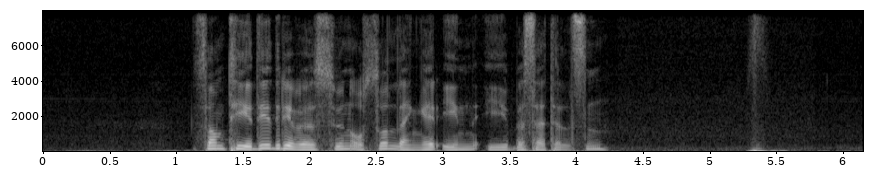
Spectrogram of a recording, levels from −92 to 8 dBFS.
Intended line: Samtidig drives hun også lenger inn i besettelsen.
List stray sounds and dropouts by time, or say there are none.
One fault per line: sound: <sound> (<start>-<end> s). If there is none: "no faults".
sound: whoosh (5.3-5.6 s)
